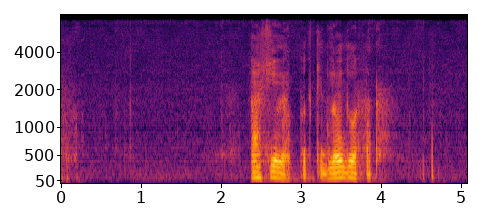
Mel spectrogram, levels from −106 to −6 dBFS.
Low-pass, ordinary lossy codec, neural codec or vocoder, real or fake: 7.2 kHz; none; codec, 44.1 kHz, 3.4 kbps, Pupu-Codec; fake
